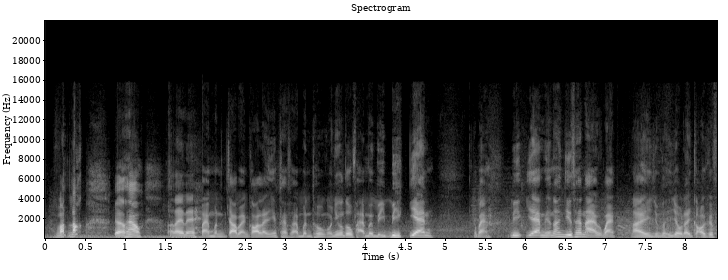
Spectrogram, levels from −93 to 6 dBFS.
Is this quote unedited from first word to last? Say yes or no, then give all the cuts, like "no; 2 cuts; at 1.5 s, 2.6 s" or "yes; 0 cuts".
no; 2 cuts; at 2.0 s, 7.2 s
